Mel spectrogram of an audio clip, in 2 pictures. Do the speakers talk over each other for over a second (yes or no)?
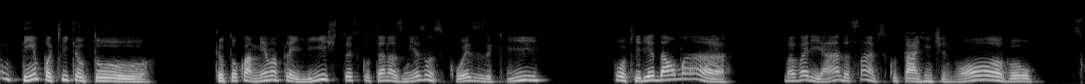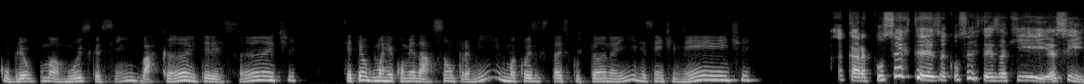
no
